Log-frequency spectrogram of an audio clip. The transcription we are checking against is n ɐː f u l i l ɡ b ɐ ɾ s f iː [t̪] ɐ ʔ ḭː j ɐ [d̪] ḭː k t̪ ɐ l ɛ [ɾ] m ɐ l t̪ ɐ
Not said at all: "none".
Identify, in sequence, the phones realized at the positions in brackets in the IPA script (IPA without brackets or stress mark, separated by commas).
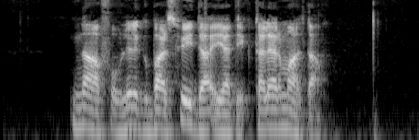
d̪, d̪, ɾ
